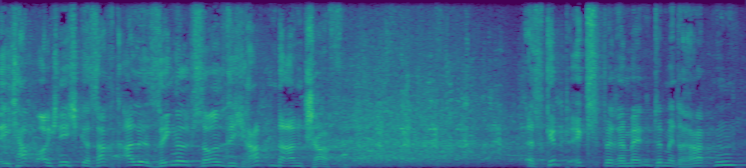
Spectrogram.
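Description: A middle-aged man doing stand-up comedy in a colloquial, mock-exasperated way, full of rhetorical questions. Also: sits high. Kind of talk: stand-up comedy to a live audience. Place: large live venue. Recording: roomy live hall, noisy background.

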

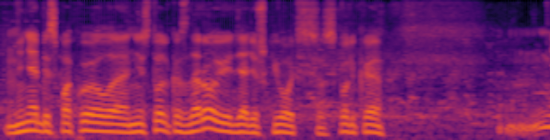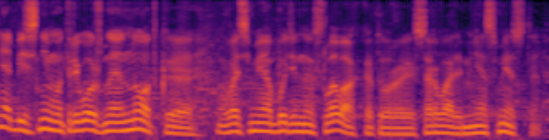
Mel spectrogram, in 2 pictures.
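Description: An actor playing a wry man who tells tall tales in an audio play, theatrical and deliberate, with dramatic pauses. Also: medium pitch, darkish tone, close to an everyday voice. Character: wry male raconteur telling tall tales over drinks. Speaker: narrator. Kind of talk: dramatized first-person storytelling in an audio play. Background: background music.

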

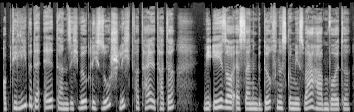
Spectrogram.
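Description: A woman narrating a literary radio drama in a measured, formal, questioning manner. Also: mid-range voice, warm tone, dry recording, studio quality.

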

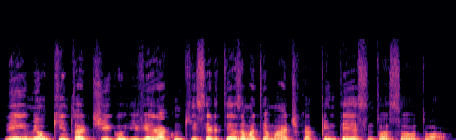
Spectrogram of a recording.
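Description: An actor playing a vain, self-important gentleman pamphleteer in a Brazilian audio drama comedy, declaiming pompously and flattering as he goes. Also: sits high, fairly quick. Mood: self-satisfied, fawning. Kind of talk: audio drama of a 19th-century stage comedy.

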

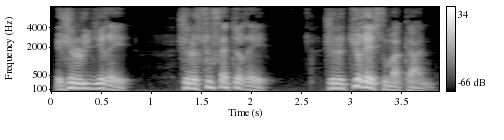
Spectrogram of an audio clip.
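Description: A man's voice: mid-range voice, big pitch swings, fairly quick, husky, muffled recording, voice pushed up. A man doing a furious old baron. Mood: outraged. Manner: outraged, shouting. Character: furious trembling old nobleman father.

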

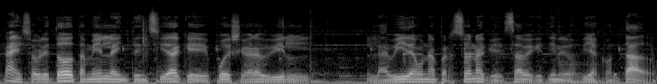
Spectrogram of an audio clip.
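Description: An Argentine man with a fairly low voice co-hosts a radio show, bantering playfully. Music is clearly audible behind him. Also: moderate pace. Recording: prominent music under the voice. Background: clear background music.

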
